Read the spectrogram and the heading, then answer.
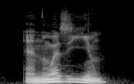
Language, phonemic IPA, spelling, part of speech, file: French, /wa.zi.jɔ̃/, oisillon, noun, Fr-oisillon.ogg
- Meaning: young bird; chick, fledgling, baby bird, little bird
